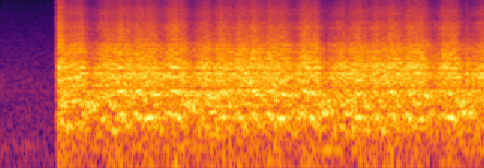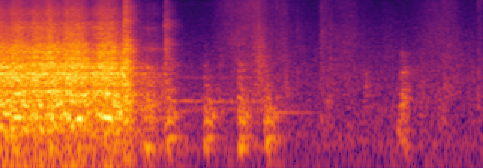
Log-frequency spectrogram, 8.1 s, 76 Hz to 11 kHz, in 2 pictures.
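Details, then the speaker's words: Porsche 928 first start attempt: about four and a half seconds of even cranking with no firing, fuel not reaching the engine; the pump then changes tone as it reaches pressure. "right that's got pressure now I can hear the fuel pumps changed its tone it's uh now at pressure right well I'm pretty sure there is enough fuel there now"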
